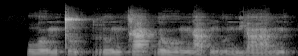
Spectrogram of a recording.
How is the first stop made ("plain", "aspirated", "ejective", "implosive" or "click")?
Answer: plain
